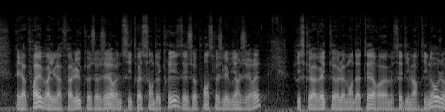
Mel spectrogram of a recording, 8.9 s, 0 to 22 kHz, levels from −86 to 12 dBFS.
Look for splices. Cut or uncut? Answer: cut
